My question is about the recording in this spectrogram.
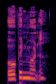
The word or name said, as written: åbenmundet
